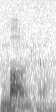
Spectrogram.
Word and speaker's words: manga: gonna correct you here it's generally pronounced manga oh man game actually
